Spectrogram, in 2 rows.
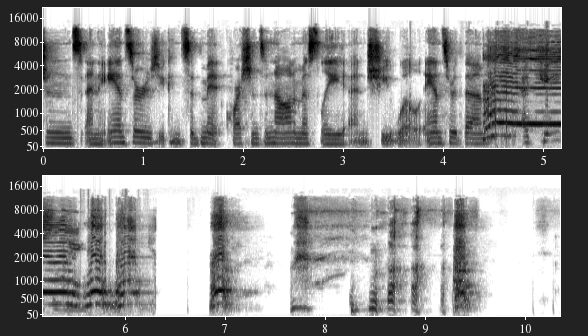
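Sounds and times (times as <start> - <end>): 
speech: 0.0 - 9.5
laughter: 4.4 - 5.6, 7.7 - 9.5
dog barking: 5.6 - 7.4, 9.2 - 9.6.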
